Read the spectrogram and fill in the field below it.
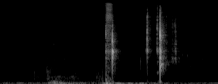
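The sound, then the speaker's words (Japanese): A beer can pops open during a radio show recording: a sharp metallic crack and a bright fizzing hiss, followed by a second quick burst of hiss, with faint handling noise before it and no talking. “このプシュの、S、ASMR”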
